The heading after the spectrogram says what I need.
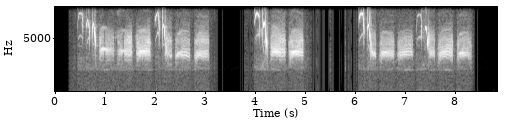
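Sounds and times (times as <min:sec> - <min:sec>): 
mountain chickadee giving harsh calls with buzzy notes: 0:00.4 - 0:03.1, 0:04.0 - 0:05.0, 0:06.1 - 0:08.4.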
